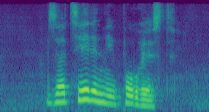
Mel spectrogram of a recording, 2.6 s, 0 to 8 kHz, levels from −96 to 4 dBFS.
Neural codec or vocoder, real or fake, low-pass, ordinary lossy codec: codec, 16 kHz in and 24 kHz out, 0.8 kbps, FocalCodec, streaming, 65536 codes; fake; 7.2 kHz; none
